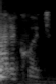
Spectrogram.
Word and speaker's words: adequate: Adequate. Adequate. Yeah. So this phonetic representation also shows you that the stress is on first syllable.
